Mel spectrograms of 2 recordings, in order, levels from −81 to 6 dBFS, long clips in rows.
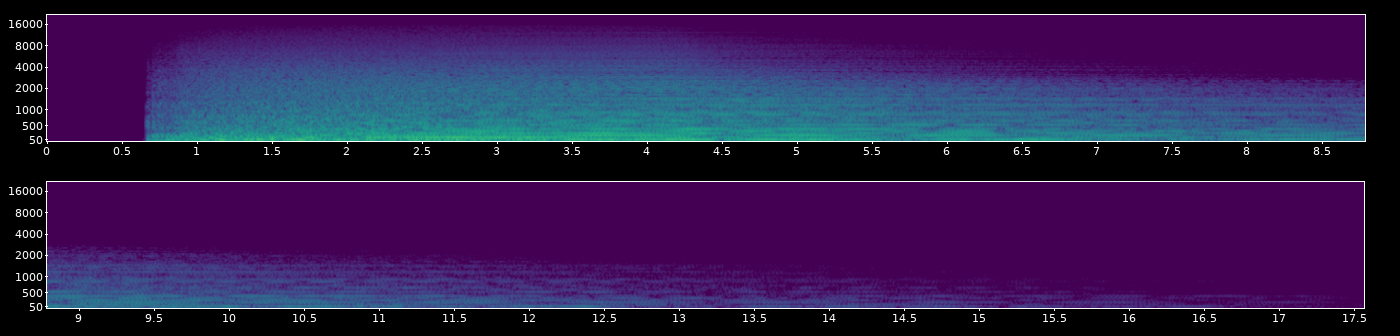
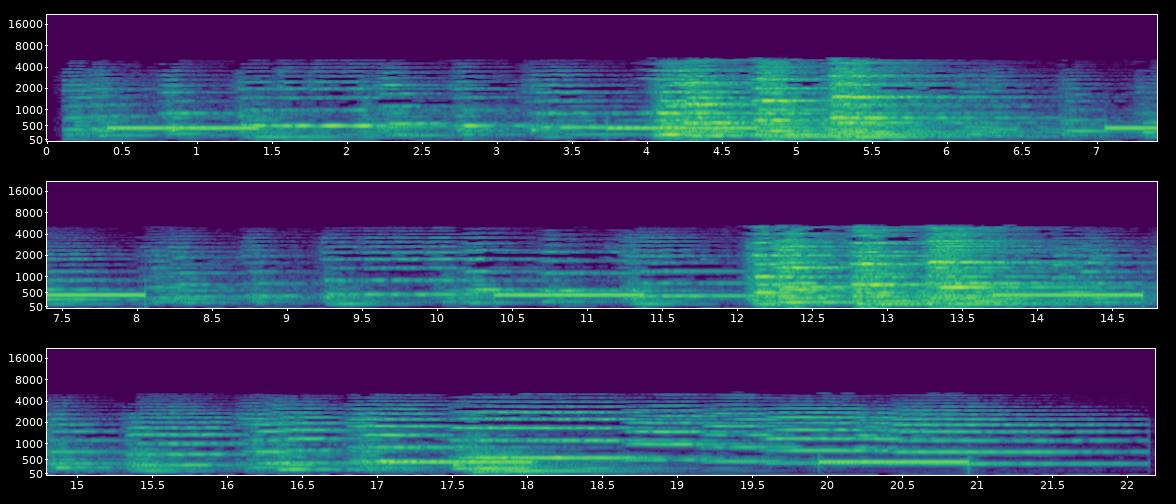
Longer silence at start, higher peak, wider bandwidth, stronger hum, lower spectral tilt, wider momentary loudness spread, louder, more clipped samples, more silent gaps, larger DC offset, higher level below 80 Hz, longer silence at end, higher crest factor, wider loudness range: first, 0.65 s vs 0.1 s; second, -14 dBFS vs 0 dBFS; first, 15 kHz vs 5.4 kHz; neither; about the same, -7 dB/octave vs -6 dB/octave; first, 23 LU vs 18 LU; second, -29 LUFS vs -12 LUFS; second, under 0.1% vs 0.3%; neither; neither; first, -36 dBFS vs -44 dBFS; first, 5.1 s vs 0.05 s; about the same, 18 dB vs 14 dB; first, 22 LU vs 11 LU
